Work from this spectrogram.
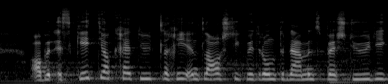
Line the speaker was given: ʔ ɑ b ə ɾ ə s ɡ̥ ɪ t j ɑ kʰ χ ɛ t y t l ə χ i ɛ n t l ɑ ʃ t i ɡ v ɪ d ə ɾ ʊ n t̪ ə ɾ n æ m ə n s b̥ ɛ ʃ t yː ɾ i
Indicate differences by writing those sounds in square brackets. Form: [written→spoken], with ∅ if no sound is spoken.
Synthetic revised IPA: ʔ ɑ b ə ɾ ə s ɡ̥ ɪ t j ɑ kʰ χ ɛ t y t l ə χ i ɛ n t l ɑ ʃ t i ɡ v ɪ d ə ɾ ʊ n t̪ ə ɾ n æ m ə n s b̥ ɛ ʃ t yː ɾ i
